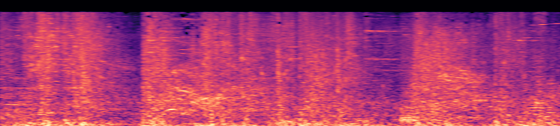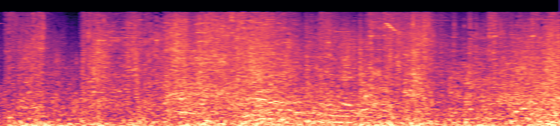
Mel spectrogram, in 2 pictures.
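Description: Magic spells whoosh and burst in a fast fight.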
